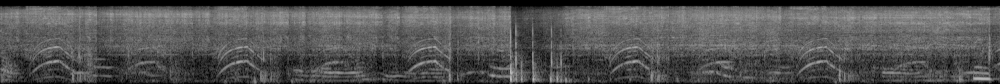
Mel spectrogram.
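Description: Small battery toy robot that will not stop running: a steady high whir with a rising-and-falling chirp about once a second. A few sharp clicks come about halfway through.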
